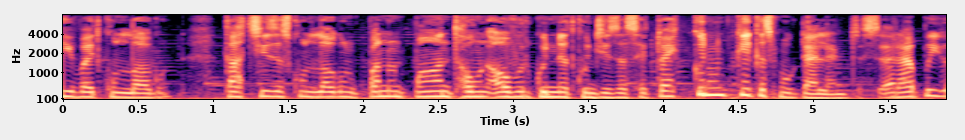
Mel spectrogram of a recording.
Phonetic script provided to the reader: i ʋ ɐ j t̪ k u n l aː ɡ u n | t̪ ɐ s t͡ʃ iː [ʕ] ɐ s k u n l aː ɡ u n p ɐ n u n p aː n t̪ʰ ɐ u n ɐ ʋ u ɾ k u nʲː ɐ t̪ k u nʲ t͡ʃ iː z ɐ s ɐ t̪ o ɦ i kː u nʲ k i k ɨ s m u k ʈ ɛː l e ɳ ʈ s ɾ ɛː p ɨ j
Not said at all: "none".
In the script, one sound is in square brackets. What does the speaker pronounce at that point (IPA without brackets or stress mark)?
z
